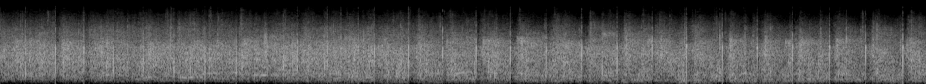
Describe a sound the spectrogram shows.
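An audience claps steadily in a large, echoing hall.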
